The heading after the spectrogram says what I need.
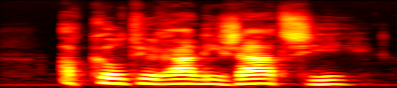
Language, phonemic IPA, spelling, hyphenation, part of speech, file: Dutch, /ɑˌkʏl.ty.raː.liˈzaː.(t)si/, acculturalisatie, ac‧cul‧tu‧ra‧li‧sa‧tie, noun, Nl-acculturalisatie.ogg
- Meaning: acculturalisation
